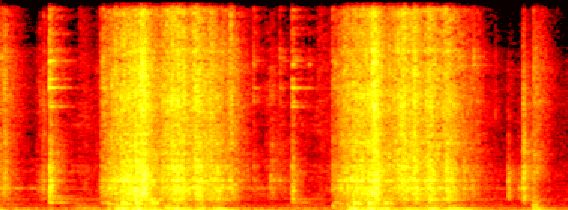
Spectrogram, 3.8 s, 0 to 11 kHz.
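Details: Honda EM400 generator started for a test run: short uneven bursts with near-silent gaps instead of a steady note. It runs erratically; the governor is functioning and the carburetor throttle moves, cause unconfirmed.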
